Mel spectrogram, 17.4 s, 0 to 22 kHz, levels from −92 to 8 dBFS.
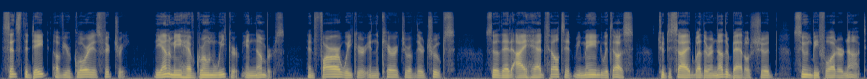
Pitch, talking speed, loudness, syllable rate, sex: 105 Hz, 150 wpm, -20 LUFS, 4.2 syllables/s, male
